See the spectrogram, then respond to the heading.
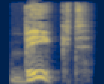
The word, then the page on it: beaked: British English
